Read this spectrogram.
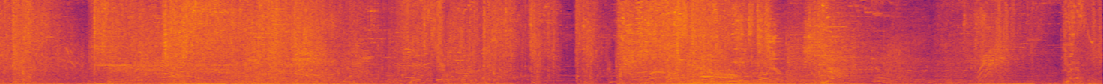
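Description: Magic spells and weapon hits crackle and burst in a fast battle.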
